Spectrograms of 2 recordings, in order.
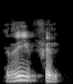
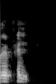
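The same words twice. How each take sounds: First: रिफिल said as "ri-fil" with a clear i sound; right pronunciation. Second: रिफिल said as "re-fil" with a short e sound; wrong pronunciation. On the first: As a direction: say रिफिल correctly, as "रि-फिल". (सही उच्चारण "रि-फिल") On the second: (ग़लत उच्चारण "रेफिल") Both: Shown as a demonstration. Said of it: "रिफिल नहीं".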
